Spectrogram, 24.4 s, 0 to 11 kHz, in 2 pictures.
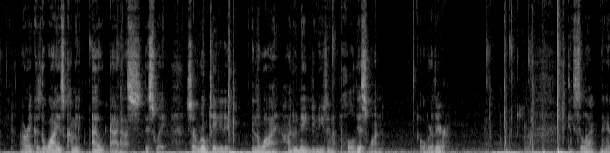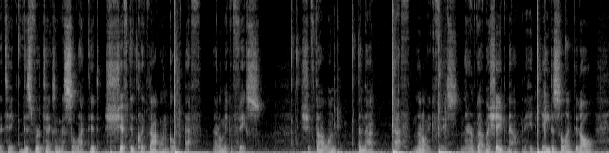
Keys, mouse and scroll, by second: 1.8-3.8 middle drag, 4.5 KP_1, 5.6-6.7 middle drag, 6.7-8.6 drag, 10.2-11.4 middle drag, 11.2 a, 12.5 middle click, 12.6-14.6 drag, 14.8-17.5 drag, 15.6 f, 18.0-21.0 drag, 20.0 f, 21.0 a, 22.9 a.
